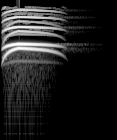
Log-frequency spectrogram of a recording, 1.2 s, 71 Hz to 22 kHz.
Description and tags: Moon Fauna - 118
Some synthetic animal vocalizations for you. Hop on your pitch bend wheel and make them even stranger. Distort them and freak out your neighbors.
alien, animal, creature, fauna, sci-fi, sfx, sound-effect, synthetic, vocalization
